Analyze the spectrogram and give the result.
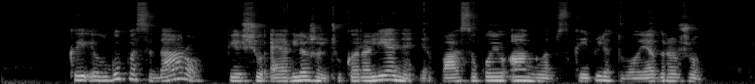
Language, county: Lithuanian, Šiauliai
